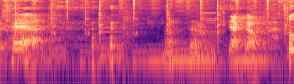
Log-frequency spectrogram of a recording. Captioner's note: laughs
